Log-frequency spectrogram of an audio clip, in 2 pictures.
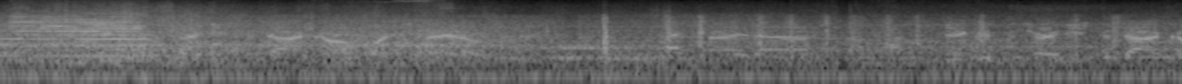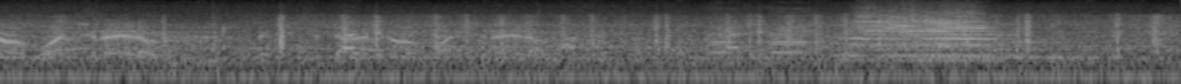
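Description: A train horn blows loudly.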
